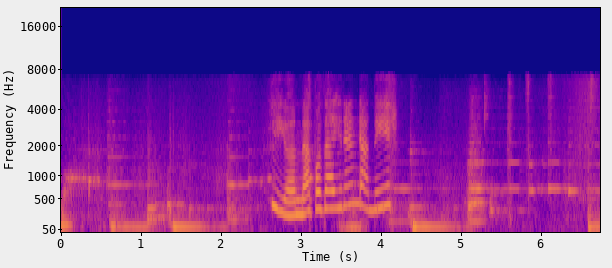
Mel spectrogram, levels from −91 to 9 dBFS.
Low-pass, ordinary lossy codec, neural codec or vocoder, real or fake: 7.2 kHz; none; codec, 16 kHz, 0.5 kbps, X-Codec, HuBERT features, trained on balanced general audio; fake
